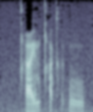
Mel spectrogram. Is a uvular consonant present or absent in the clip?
present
